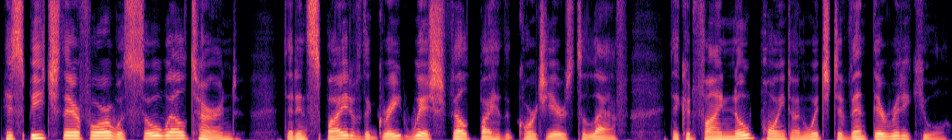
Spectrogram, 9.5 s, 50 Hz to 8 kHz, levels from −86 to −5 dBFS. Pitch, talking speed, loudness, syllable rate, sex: 140 Hz, 195 wpm, -18 LUFS, 4.7 syllables/s, male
